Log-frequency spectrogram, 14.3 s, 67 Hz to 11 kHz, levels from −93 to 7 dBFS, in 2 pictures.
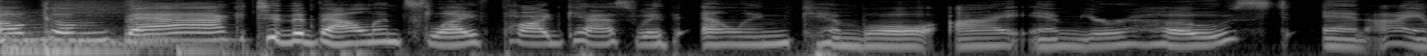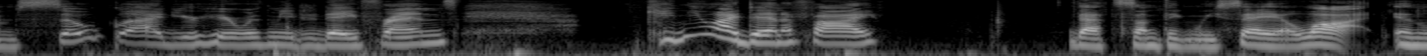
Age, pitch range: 30-49, 180-220 Hz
